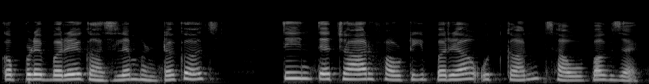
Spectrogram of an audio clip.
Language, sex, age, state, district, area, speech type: Goan Konkani, female, 30-45, Goa, Canacona, urban, spontaneous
